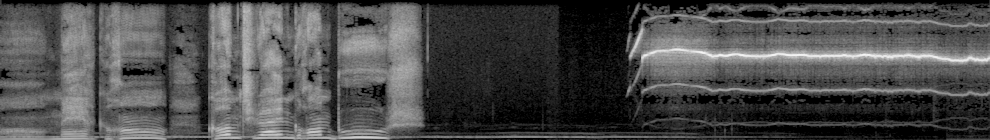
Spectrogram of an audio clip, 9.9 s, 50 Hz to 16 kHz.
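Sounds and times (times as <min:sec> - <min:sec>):
speech: 0:00.6 - 0:04.2
lower whistle: 0:04.3 - 0:09.9
teapot whistling: 0:06.3 - 0:09.9.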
